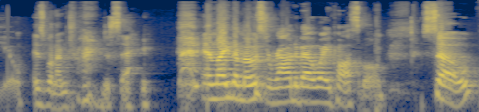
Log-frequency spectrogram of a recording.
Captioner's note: chuckling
